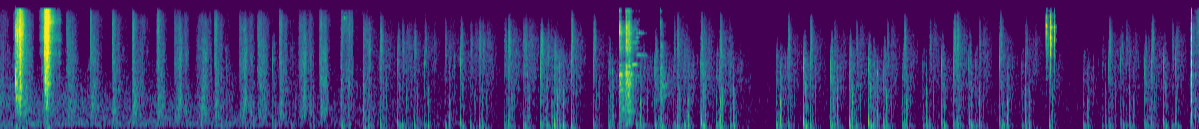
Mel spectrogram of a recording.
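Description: Quick footsteps thud steadily on a hard floor.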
